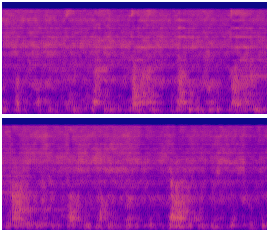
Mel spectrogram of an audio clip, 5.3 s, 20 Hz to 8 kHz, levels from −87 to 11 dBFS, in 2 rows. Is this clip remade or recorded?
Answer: remade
